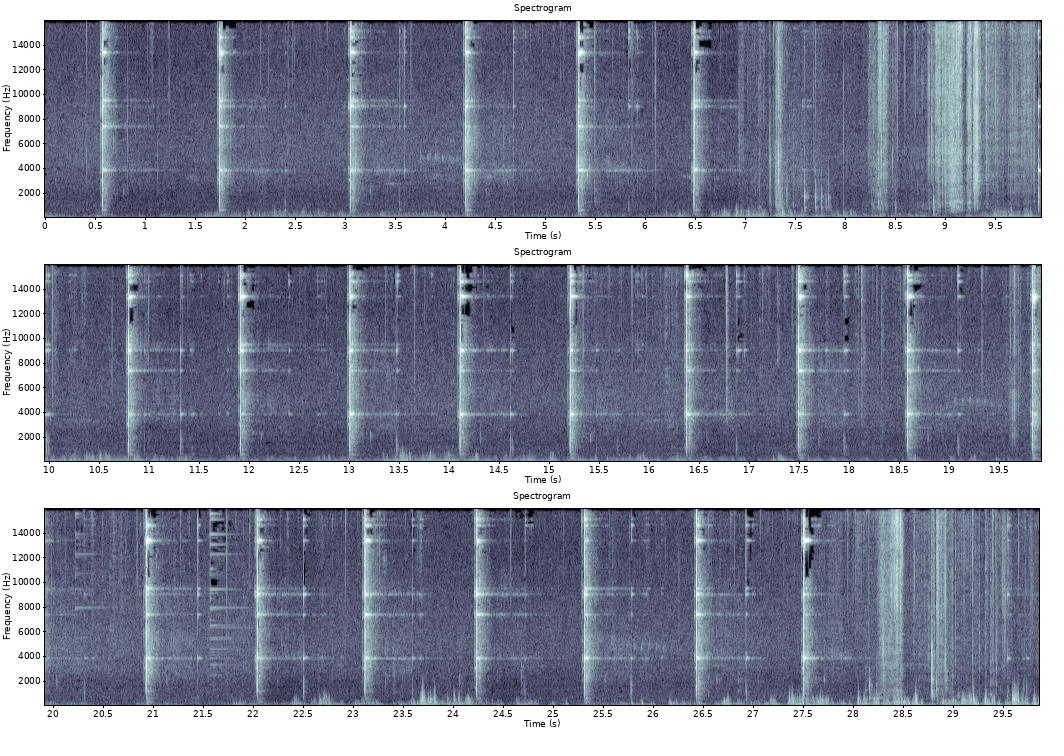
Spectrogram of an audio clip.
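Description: Steel hand chisel on granite struck with a hand hammer at an even pace, about one blow a second. Each blow gives a sharp metallic clink.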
